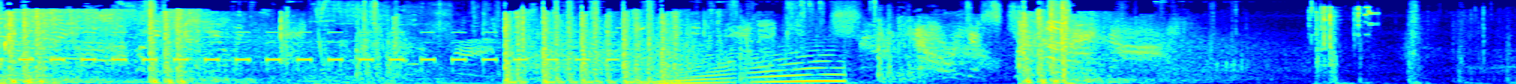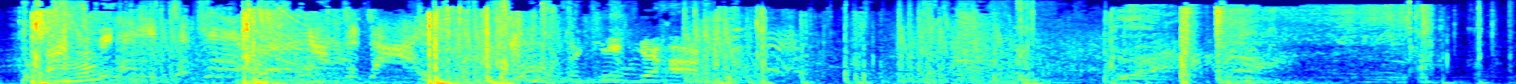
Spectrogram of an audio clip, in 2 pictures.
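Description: Rapid gunfire rattles and bangs in a video game.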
